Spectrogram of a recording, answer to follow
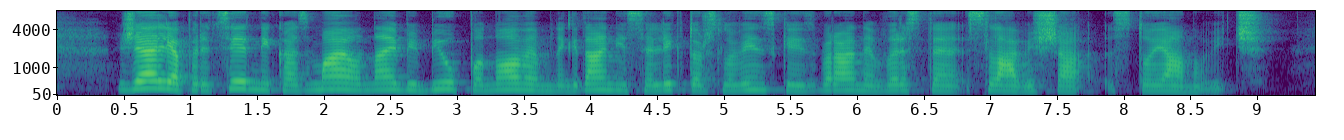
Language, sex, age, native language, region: Slovenian, female, 30-49, Slovenian, Savinja region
